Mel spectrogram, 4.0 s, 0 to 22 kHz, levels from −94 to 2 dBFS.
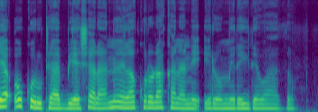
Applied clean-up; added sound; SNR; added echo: none; none; none; none.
